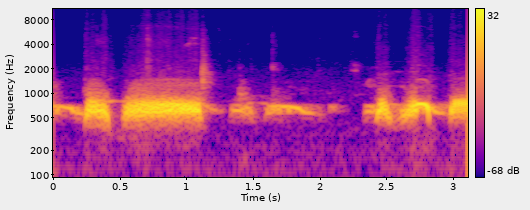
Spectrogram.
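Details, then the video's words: Spotted dove used as a decoy, cooing in the 'giọng thổ' style: a short note then a long steady coo, followed by softer, broken coos and another rising short phrase at the end. "Chim Cu Mồi cu gáy giọng thổ cực chất"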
